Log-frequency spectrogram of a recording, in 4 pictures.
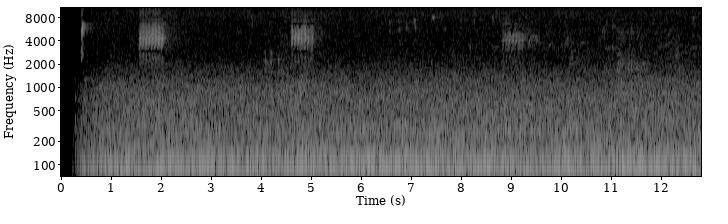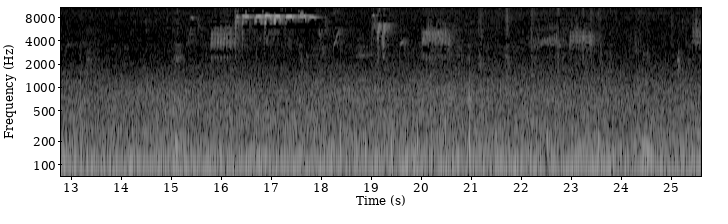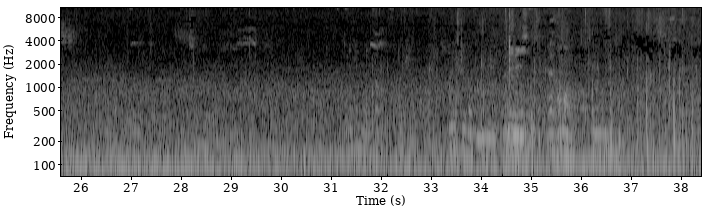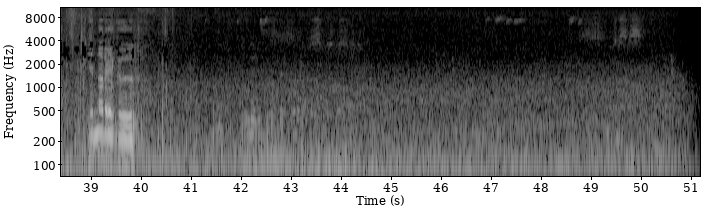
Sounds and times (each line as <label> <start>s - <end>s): Birds 0.3s - 0.7s
Birds 1.5s - 2.4s
Birds 3.7s - 5.4s
Birds 6.4s - 44.8s
people walking and talking 17.2s - 25.6s
people walking and talking 31.2s - 44.7s
Birds 45.6s - 50.9s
